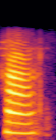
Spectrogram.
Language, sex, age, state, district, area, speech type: Kannada, female, 30-45, Karnataka, Chitradurga, rural, conversation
